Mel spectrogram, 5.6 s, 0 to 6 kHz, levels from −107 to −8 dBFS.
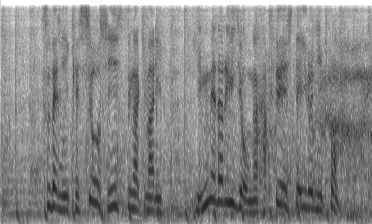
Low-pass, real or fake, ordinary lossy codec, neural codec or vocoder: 5.4 kHz; fake; none; codec, 24 kHz, 6 kbps, HILCodec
